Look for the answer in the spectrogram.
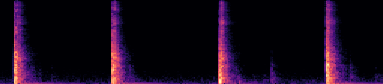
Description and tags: Rubber Metal Wood Impact Collision Bang
Hitting a small metal thing (which was positioned on another metal thing which was lying on a wooden table) with a rubber hammer.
